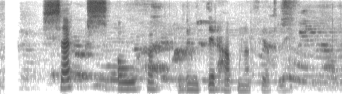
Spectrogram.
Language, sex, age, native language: Icelandic, female, 30-39, Icelandic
